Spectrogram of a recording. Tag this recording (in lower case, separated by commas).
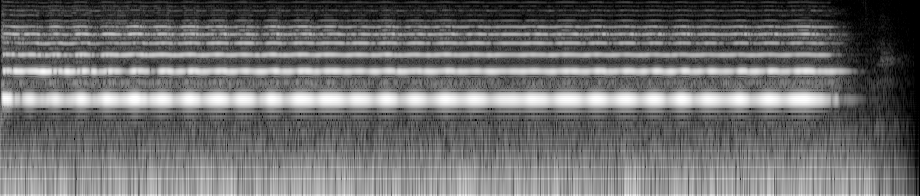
music, musical instrument, woodwind instrument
